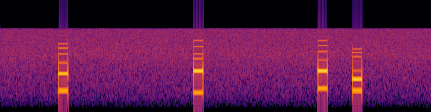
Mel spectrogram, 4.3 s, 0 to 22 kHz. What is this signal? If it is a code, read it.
DTMF, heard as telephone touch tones, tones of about 90 ms. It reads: 6 A C4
